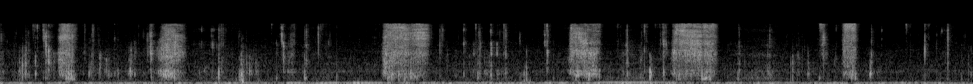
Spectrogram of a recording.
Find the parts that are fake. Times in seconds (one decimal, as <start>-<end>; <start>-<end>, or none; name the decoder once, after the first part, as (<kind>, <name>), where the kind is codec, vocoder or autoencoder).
none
